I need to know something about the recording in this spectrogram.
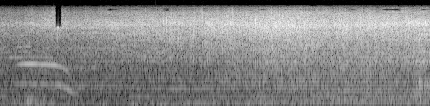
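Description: A car passes close by, its tyres hissing on a slushy road.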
